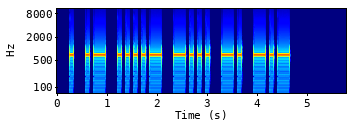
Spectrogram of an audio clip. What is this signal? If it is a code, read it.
Morse code, heard as a keyed tone, about 16 wpm, 700 Hz. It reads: EA4BNK
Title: DXCC-100 Call Signs - 6 Characters - Repeated 2x - 15wpm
